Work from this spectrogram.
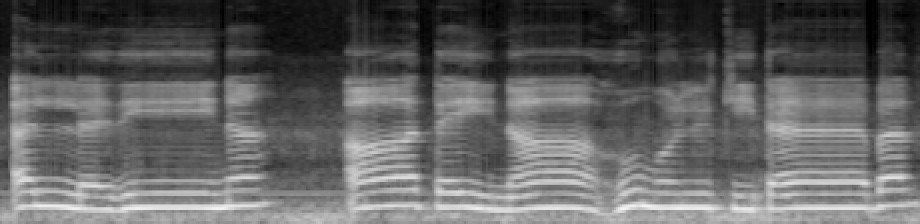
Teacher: हमज़ा के ऊपर और लाम के ऊपर ज़बर है, तो हम इन दोनों को लंबा किए बगैर पढ़ेंगे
